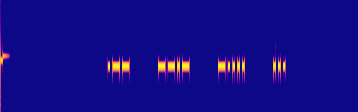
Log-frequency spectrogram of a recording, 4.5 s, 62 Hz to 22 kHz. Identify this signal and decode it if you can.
Morse code, heard as a keyed tone, about 39 wpm, spaced as for 18 wpm, 700 Hz. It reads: WQ6S
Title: USA Call Signs - 4 Characters - 4x Character Spacing - 40wpm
